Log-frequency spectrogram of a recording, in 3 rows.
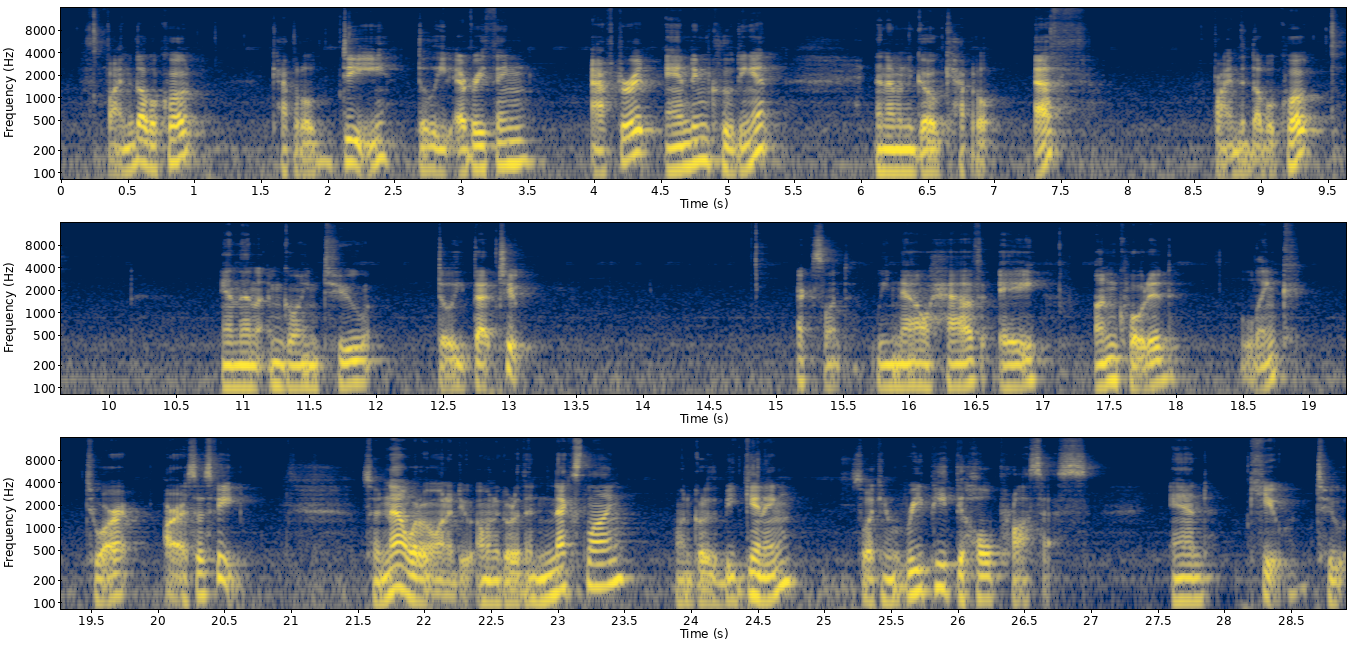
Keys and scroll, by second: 0.2 shift+', 2.0 typing, 7.3 typing, 9.2-9.9 typing, 12.9 typing, 23.0 typing, 24.4 typing, 28.1 typing.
